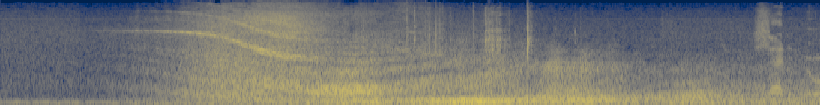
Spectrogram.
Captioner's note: fighter jet swooping across the sky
